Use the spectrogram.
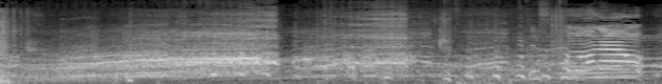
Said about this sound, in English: For them, it's time to let out the chickens.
